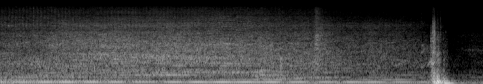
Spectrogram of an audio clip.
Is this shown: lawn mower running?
yes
